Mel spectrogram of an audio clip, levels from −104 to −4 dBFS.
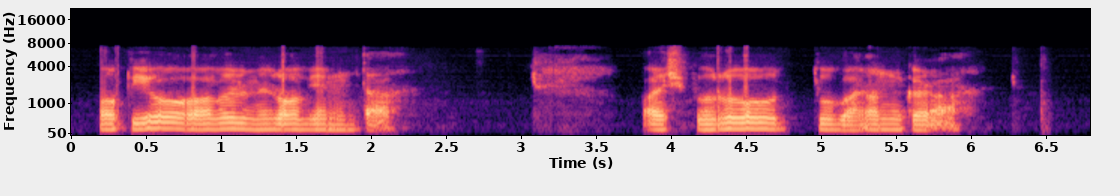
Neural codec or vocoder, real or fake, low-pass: vocoder, 22.05 kHz, 80 mel bands, HiFi-GAN; fake; 7.2 kHz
